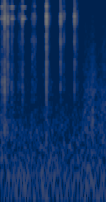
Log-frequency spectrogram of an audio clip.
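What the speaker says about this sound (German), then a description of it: "Wenn ich hier die Hülse nochmal drauf stecke" Metal sleeve pushed back onto a cable plug: a series of small, bright metallic clicks and taps, several in a row with brief gaps, close and quiet with no talking.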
